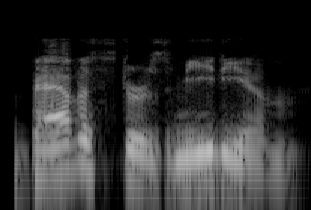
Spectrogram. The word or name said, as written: bavister's medium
